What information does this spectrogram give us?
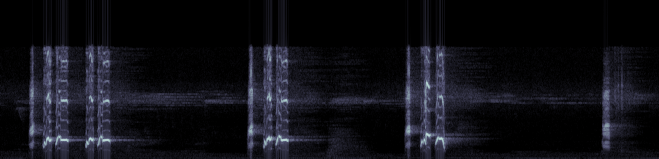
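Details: Sooty-headed bulbul calling to challenge and pressure a rival, without mimicry: a pair of lively chirped phrases, then two more bursts of three or four sharp notes with a dropping slur, and one short closing chirp.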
